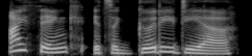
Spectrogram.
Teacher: So think and it's linked together. Good and idea can link together. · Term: connected speech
